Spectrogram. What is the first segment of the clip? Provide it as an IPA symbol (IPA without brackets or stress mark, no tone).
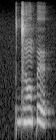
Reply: d͡z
